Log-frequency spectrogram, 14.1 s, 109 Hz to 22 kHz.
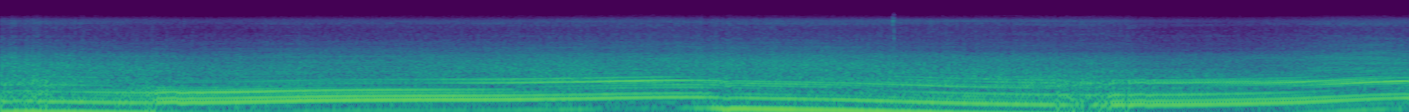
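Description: Yamaha MT-07's CP2 parallel-twin engine running under load while riding, with wind rush. The engine note steps in pitch about a second and a half in and again about seven seconds in, slowly falls, then climbs again near the end.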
